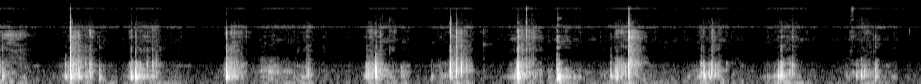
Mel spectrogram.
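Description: A person chewing food with closed lips: a steady series of short smacking mouth sounds, a little more than one a second.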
